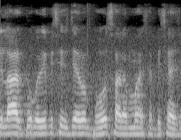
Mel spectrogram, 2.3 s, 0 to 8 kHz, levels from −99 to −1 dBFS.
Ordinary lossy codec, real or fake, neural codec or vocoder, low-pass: none; real; none; 7.2 kHz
